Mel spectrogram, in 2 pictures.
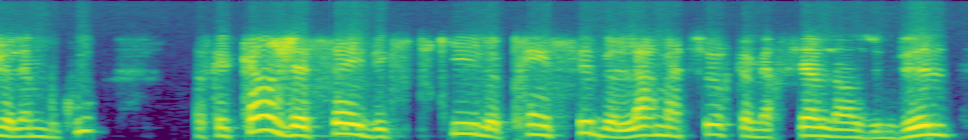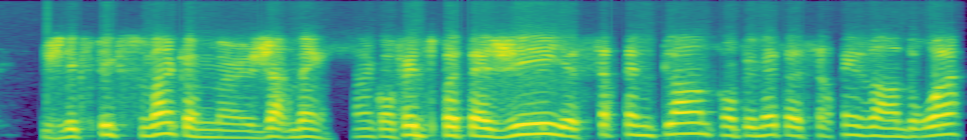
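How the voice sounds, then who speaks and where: A man's voice: high voice, no echo. A man of Portuguese origin speaking as a panelist on a video call, enthusiastic and full of fillers and restarts. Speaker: panelist, downtown business association director. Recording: tinny phone-like video call audio.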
